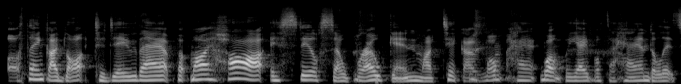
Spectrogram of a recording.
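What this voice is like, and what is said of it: Put-on English accent. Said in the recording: “I feel like you're sliding into an English accent there”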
